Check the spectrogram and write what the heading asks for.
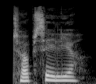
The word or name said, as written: topsælger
